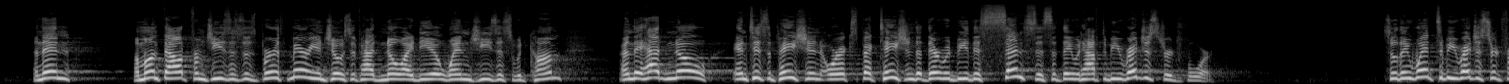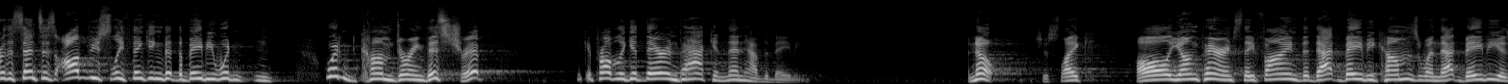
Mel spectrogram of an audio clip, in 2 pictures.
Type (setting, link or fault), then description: setting, large echoing room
